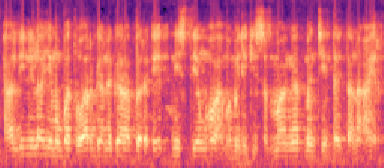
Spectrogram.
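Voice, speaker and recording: Bright-voiced male documentary narrator. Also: medium pitch, level tone, poor audio. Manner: formal, measured reading. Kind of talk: scripted narration.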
